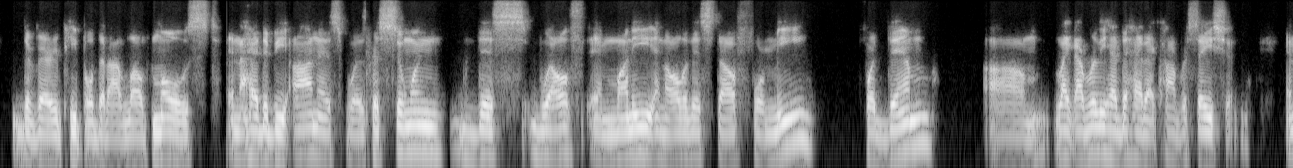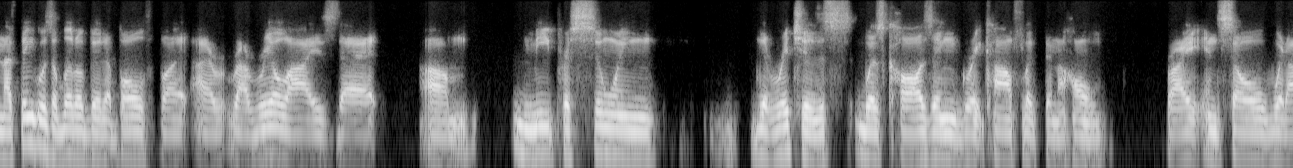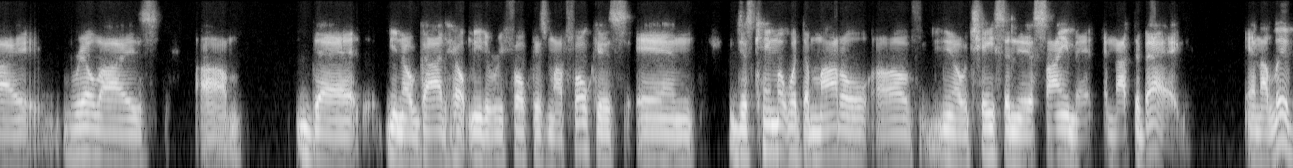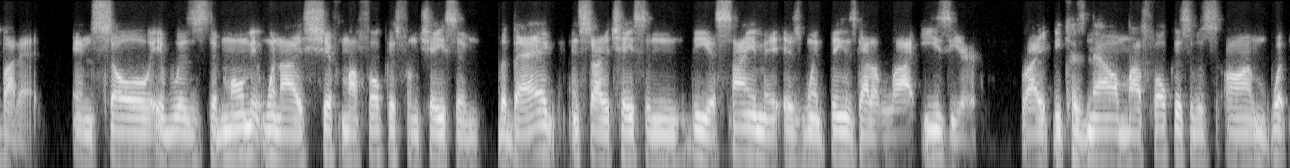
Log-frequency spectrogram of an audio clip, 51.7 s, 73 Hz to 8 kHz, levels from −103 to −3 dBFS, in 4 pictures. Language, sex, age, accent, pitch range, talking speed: English, male, 30-49, American, 95-105 Hz, 160 wpm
